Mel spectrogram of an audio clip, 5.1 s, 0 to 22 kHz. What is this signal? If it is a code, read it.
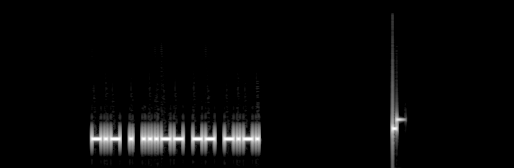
Morse code, heard as a keyed tone, about 38 wpm, 700 Hz. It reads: KE3MC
